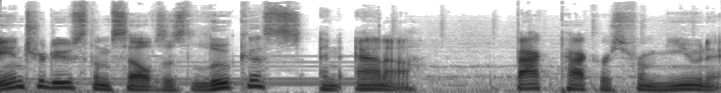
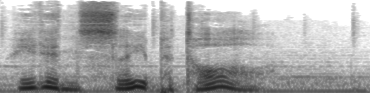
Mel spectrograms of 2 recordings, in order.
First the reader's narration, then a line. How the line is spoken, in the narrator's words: Anna said, her voice low, almost a whisper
